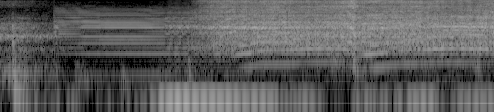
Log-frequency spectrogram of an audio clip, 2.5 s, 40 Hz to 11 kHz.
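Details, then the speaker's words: Orlandoo OH32P02 1/32 Toyota crawler at minimum crawl speed with the stock Orlandoo ESC: a thin, high, wavering whine over the small motor, a noisy speed controller at low throttle. "now i will show you my index finger in the tacoma you hear it's super noisy esc"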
